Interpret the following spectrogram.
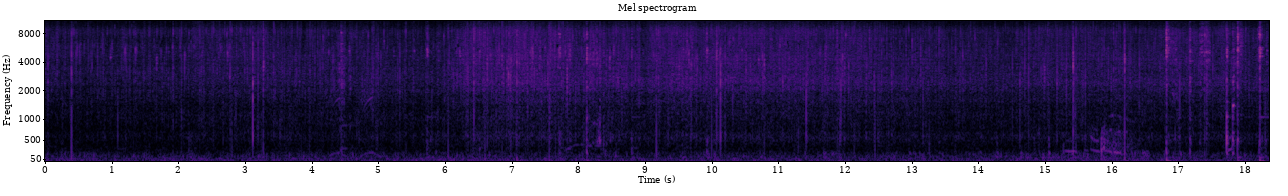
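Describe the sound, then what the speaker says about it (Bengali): Onions frying in hot oil in a wok, a dense, continuous close sizzle that swells louder partway through, with occasional clicks and scrapes of a stirring spoon. "তেলটা গরম হলে দিয়ে দেব কিছুটা পেঁয়াজ"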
